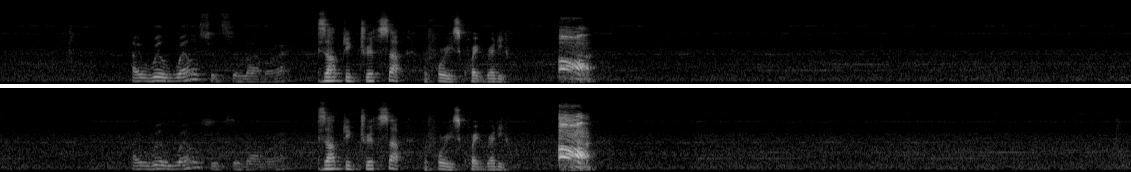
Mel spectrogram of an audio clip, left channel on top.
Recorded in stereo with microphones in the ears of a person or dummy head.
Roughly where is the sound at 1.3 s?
Left.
